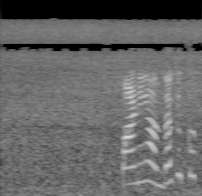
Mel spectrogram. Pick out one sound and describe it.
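A stream rushes over rocks.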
